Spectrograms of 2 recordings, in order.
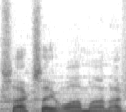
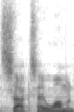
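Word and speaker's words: Sacsayhuamán: But a place like Sacsayhuaman, if I'm pronouncing Sacsayhuaman.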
